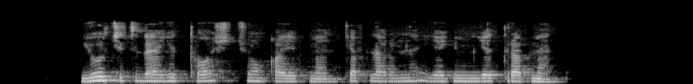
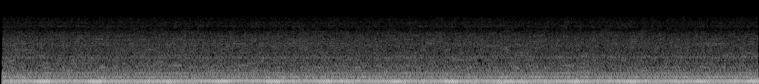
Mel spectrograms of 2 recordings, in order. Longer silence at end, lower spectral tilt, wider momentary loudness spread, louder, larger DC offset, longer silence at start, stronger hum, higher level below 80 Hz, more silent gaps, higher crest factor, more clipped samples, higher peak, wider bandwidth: first, 1.3 s vs 0 s; second, -5 dB/octave vs -8 dB/octave; first, 8 LU vs 2 LU; first, -20 LUFS vs -24 LUFS; neither; first, 0.8 s vs 0 s; neither; second, -54 dBFS vs -34 dBFS; neither; first, 18 dB vs 12 dB; neither; first, -2 dBFS vs -12 dBFS; second, 8.2 kHz vs 10 kHz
